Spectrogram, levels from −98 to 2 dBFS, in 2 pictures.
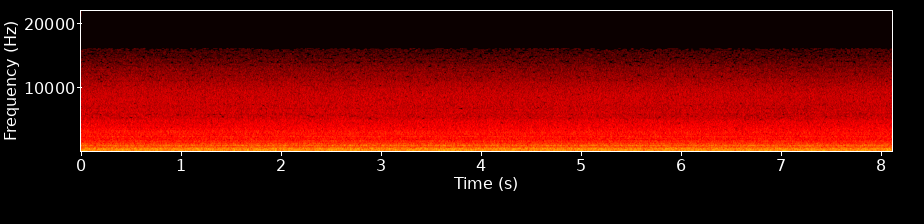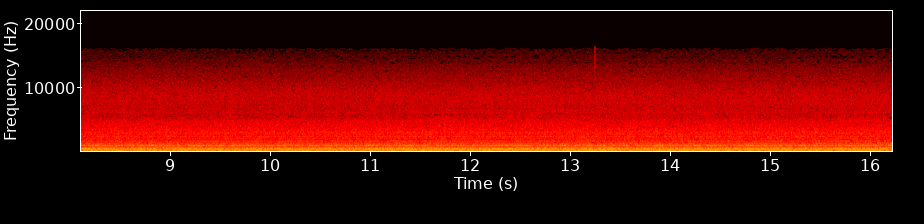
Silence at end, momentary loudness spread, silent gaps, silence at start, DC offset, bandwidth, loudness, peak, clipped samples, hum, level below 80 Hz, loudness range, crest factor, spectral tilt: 0 s; 1 LU; none; 0 s; under 0.1%; 16.5 kHz; -41 LUFS; -26 dBFS; under 0.1%; none; -54 dBFS; 1 LU; 14 dB; -5 dB/octave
